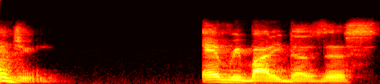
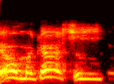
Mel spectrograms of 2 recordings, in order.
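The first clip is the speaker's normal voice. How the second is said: much higher, gushing squeal of a super happy person; mimicking gushing; 4 dB quieter, much faster than usual. Imitating a super happy friend met on the street, high gushing squeal. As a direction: squeal it like someone bursting with joy.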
